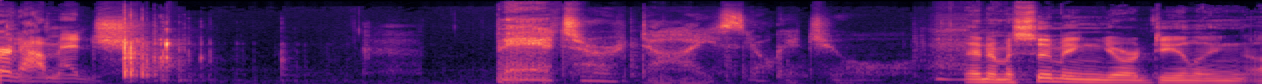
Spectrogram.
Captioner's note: dice roll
